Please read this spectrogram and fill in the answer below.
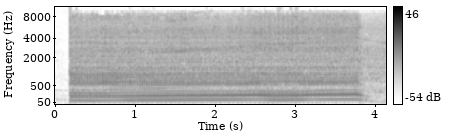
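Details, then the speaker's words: Cummins diesel race truck at Ultimate Callout Challenge 2021, after a stuck-open injector was swapped, spooled up in the pit at high revs for about four seconds; smooth rising turbo whistle, no knock, sounds fine. "Sounds fine."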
